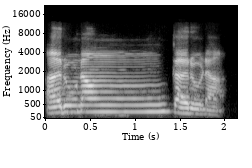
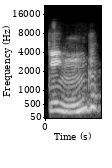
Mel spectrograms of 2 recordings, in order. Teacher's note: So, Aruna's Anuswara will become Ng.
